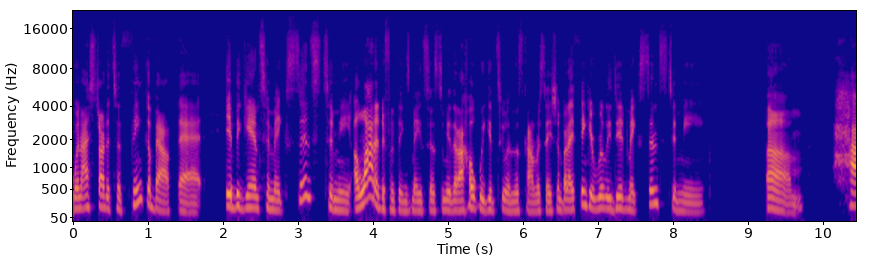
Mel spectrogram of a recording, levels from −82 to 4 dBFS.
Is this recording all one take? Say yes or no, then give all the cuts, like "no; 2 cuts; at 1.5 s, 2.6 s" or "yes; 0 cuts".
yes; 0 cuts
